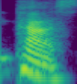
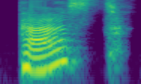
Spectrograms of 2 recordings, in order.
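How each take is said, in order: First: The final t is dropped after the s. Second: The final s and t are both pronounced. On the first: "So the T is already dropped" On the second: "with the s and the t"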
